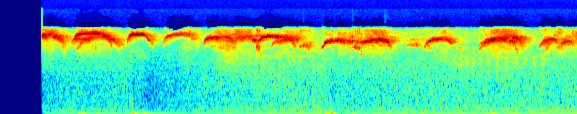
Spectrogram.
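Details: Common swifts at a nesting colony of about twenty pairs in the drainage holes of a huge retaining wall on a hill in Nice, France. Shrill, high screams arc and fall, overlapping almost continuously from many birds, over a low background rumble.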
